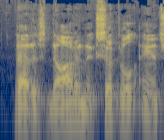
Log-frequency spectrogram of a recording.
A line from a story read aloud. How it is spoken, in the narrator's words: he said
